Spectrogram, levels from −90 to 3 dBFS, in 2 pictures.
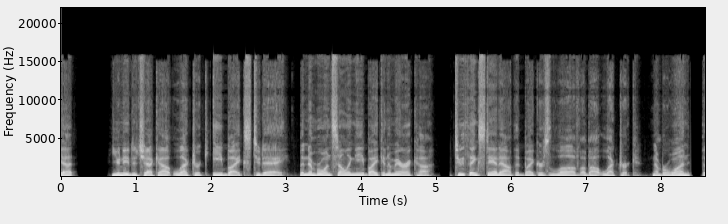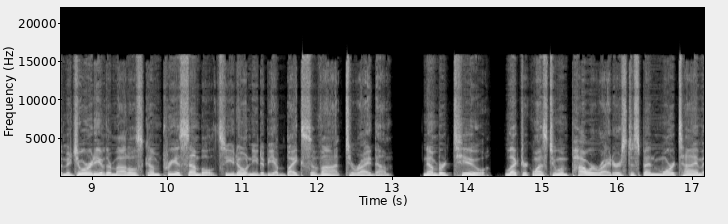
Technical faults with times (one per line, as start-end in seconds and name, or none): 0.00-17.16 imaging from sample-and-hold upsampling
